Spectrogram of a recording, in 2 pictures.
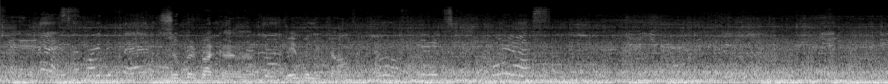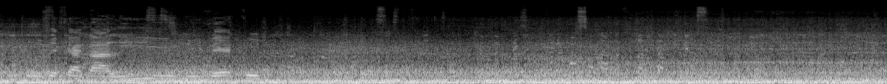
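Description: Tyres roar steadily on a motorway.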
